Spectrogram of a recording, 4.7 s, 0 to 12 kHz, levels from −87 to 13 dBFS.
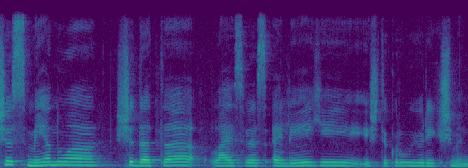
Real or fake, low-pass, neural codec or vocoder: real; 10.8 kHz; none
